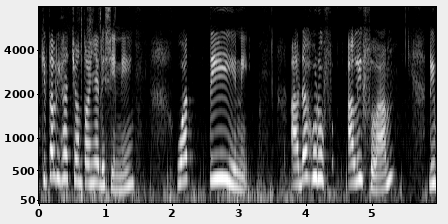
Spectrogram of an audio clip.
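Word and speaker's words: والتين: Jadi dibacanya wattini, bukan waltini, tapi wattini.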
